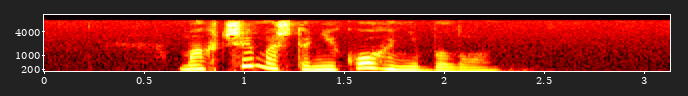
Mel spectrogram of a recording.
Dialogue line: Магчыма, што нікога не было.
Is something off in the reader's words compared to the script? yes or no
no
